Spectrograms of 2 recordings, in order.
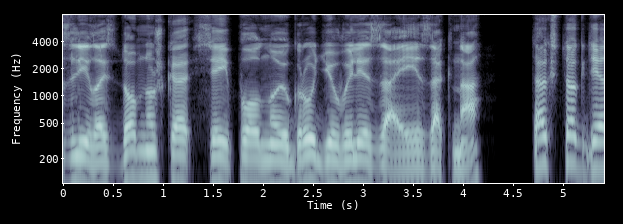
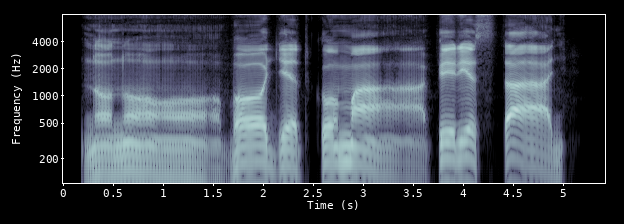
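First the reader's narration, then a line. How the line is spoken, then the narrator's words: Grumbling. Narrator (Russian): ворчал Антип, насасывая трубочку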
